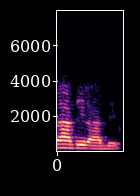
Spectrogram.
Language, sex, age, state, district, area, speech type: Hindi, female, 30-45, Madhya Pradesh, Gwalior, rural, conversation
